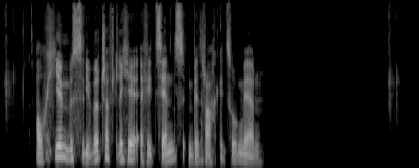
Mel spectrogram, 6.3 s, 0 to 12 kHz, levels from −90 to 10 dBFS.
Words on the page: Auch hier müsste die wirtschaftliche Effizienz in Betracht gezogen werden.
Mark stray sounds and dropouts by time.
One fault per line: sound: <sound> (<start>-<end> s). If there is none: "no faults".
no faults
